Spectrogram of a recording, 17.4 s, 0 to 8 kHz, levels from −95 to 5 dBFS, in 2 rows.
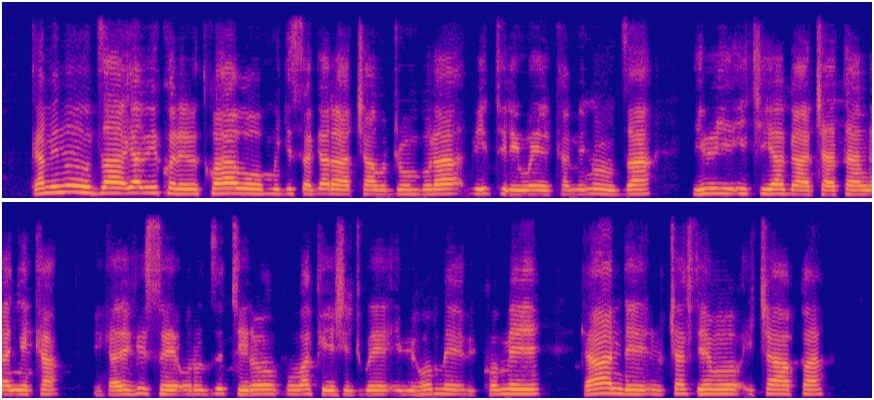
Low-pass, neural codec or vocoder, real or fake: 7.2 kHz; codec, 44.1 kHz, 2.6 kbps, SNAC; fake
